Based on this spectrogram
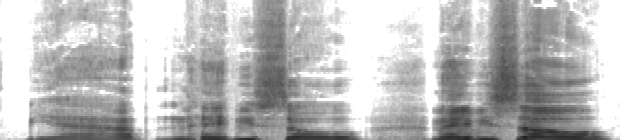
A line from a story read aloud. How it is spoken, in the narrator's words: replied laughingly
